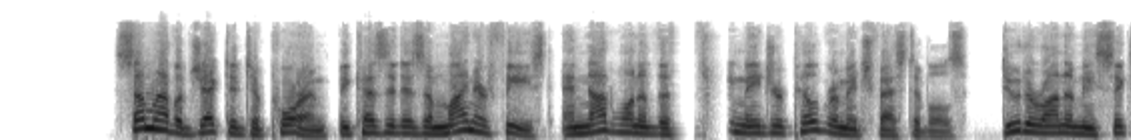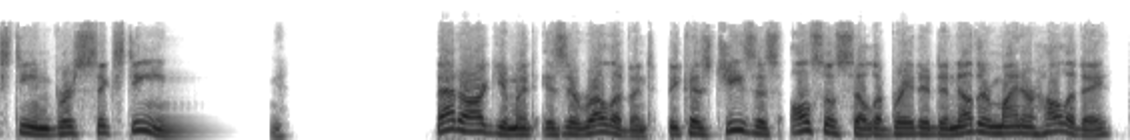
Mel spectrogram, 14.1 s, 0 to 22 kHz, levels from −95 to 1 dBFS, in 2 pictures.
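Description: At 4.19 s, just after "not one of the", the sound stalls for about 140 ms. It smears into a fading buzz or hiss, then about 60 ms of silence. This is a call audio freeze, likely from delayed packets draining the jitter buffer. Nothing is lost. The speech is only pushed later.

From 4.41 to 4.60 s, right before "major pilgrimage festivals", comes a burst of packet loss. The last sound is held and fades. Then the speech resumes with about 120 ms gone.

A longer freeze runs from 8.11 to 8.78 s. It fills about 645 ms and ends in about 280 ms of silence. No speech is missing.

After "also celebrated", from 12.93 s to 14.11 s, a jitter buffer speed-up plays the speech about 8% fast at unchanged pitch. The buffer trims short pitch-period slices, roughly a tenth of a second in all, to shed built-up delay. The effect is a hurried ending.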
